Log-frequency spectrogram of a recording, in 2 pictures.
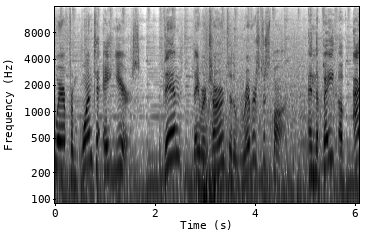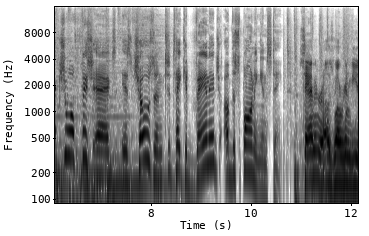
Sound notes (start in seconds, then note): none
